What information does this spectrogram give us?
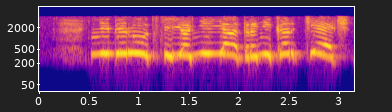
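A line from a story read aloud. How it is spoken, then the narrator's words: Yelling. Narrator (Russian): заорал рулевой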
